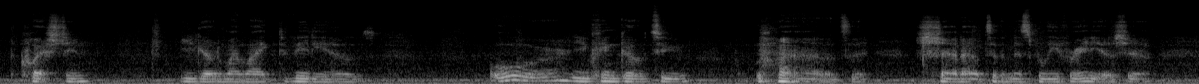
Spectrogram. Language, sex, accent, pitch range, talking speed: English, male, American, 115-140 Hz, 95 wpm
